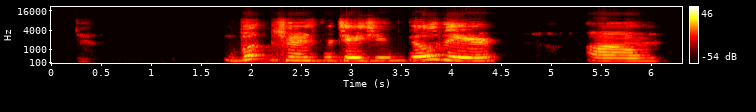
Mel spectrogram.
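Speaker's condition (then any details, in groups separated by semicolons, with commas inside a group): Cerebral palsy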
